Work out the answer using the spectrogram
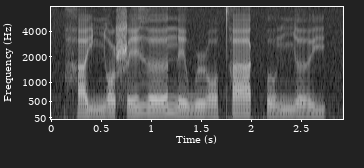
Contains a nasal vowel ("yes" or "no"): no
